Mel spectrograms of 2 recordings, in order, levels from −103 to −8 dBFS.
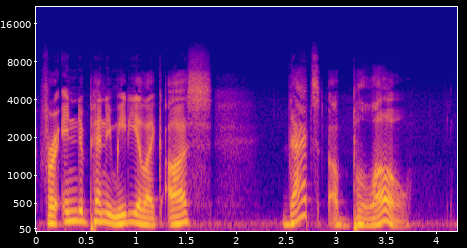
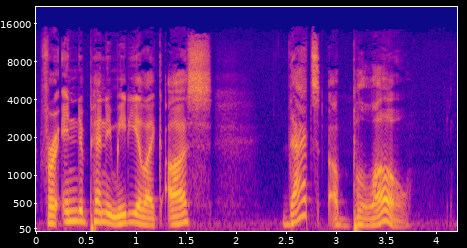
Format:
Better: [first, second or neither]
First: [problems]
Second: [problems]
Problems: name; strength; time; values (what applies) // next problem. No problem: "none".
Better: second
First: muffled; slightly; fading above 4 kHz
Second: none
